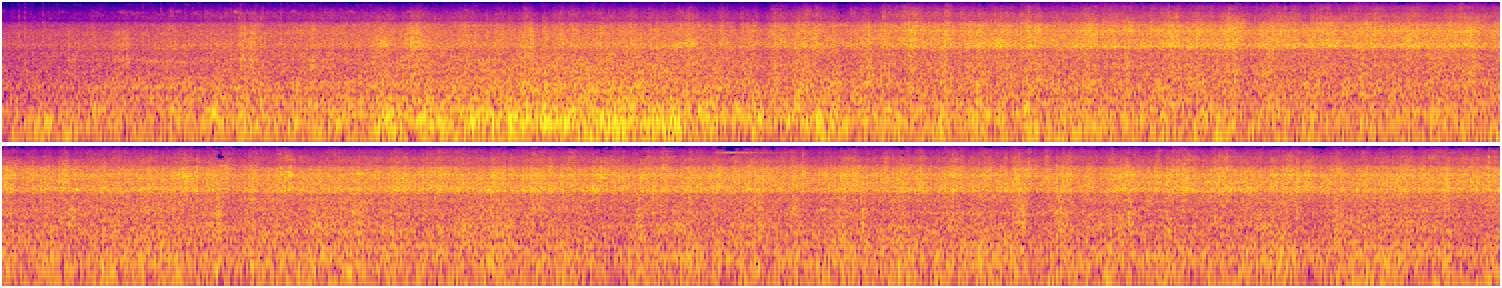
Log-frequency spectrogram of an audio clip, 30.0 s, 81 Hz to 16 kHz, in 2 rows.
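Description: Colas Rail Class 60 diesel locomotive passing at the head of a long freight train, its engine loudest about five seconds in, followed by the steady rumble and clatter of covered bogie wagons' wheels running over the rails.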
